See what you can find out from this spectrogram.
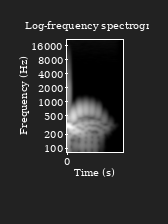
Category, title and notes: Instrument samples > Synths / Electronic
BWOW 4 Eb
additive-synthesis, bass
